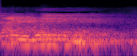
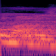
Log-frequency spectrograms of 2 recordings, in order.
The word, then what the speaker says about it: Iranian: This 6th grader came up with a clever nickname, calling me an effing Iranian. That's what people called Iranians back then. Effing Iranian. First of all, I explained, it's pronounced Iranian, not Iranian.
